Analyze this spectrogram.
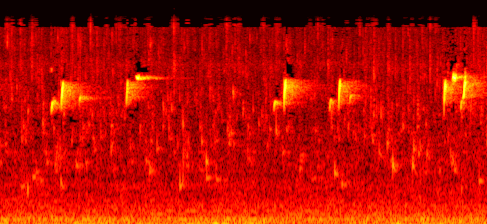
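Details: European goldfinch in the Toughza song of Oujda with river water sounds, giving short separate tinkling chirps about every half second, ending in a quick double note over the constant flow.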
